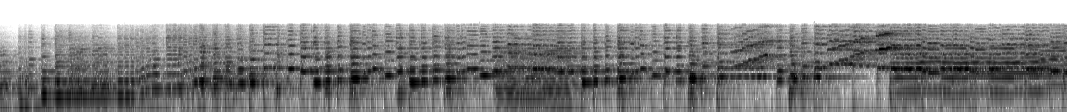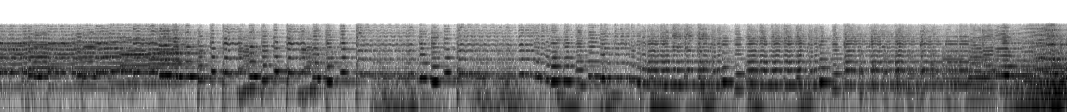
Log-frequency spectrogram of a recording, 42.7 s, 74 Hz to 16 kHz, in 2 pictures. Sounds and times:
Violin, fiddle: 0.0s - 42.6s.

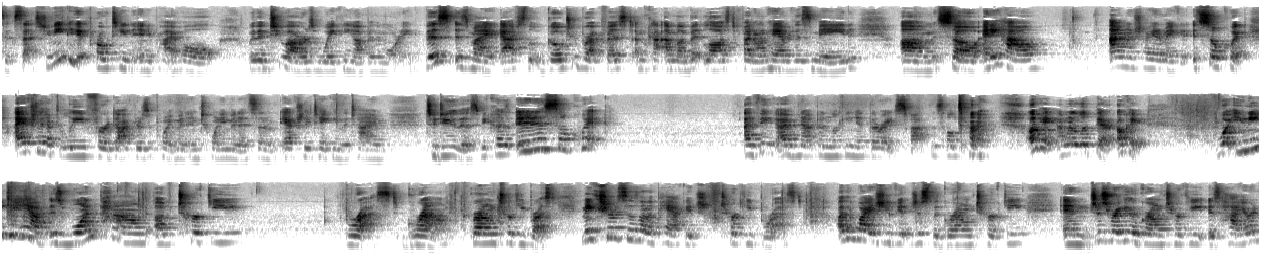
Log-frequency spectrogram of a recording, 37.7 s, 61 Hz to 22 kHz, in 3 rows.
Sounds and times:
Speech: 0.0s - 18.7s, 20.0s - 27.6s, 28.5s - 37.7s.

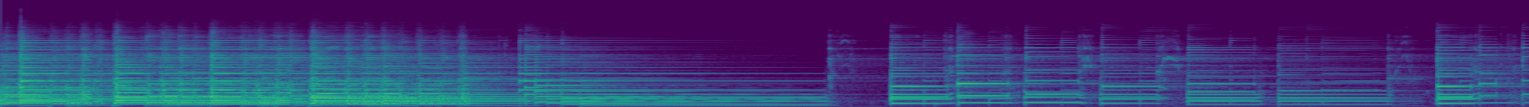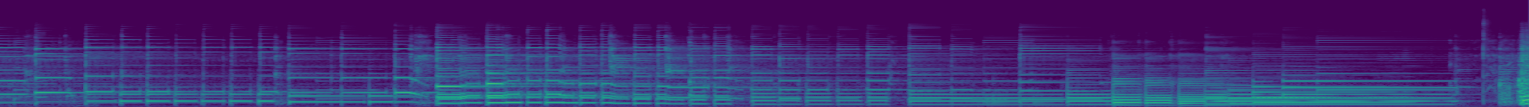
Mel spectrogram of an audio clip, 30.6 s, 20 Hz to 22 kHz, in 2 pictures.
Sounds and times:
Electric guitar: 0.0s - 30.5s.

